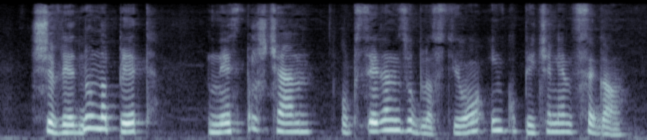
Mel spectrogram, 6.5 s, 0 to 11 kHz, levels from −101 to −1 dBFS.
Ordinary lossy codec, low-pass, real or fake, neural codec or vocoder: MP3, 64 kbps; 9.9 kHz; fake; codec, 16 kHz in and 24 kHz out, 1.1 kbps, FireRedTTS-2 codec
